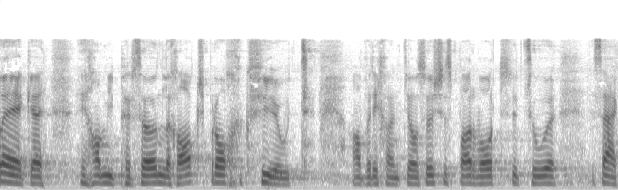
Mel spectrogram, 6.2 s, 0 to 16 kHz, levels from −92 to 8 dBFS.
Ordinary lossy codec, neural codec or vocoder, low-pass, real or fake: none; none; 7.2 kHz; real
